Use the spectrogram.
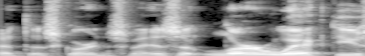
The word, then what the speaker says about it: Lerwick: Yeah, it's Lerwick. Lerwick. Okay, so the W is pronounced. It's Lerwick.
